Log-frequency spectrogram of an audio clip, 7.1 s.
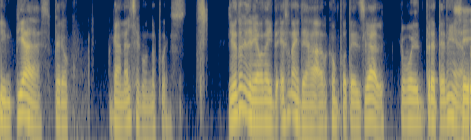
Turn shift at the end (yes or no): yes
